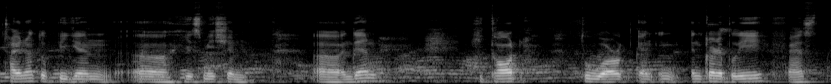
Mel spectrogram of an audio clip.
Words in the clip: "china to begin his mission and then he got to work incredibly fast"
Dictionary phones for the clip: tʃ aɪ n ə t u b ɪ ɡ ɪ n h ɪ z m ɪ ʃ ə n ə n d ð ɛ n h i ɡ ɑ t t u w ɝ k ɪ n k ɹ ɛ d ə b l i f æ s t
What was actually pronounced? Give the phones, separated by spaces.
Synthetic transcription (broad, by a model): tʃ aɪ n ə t u b ɪ ɡ ɪ n h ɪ s m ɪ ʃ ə n ə n d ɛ n h i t ɑ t t u w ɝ k ɪ n k ɹ ɛ d ə b l i f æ s t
